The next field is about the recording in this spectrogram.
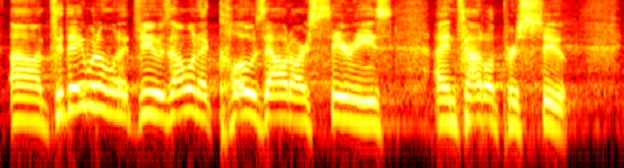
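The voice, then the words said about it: Nearly lost, worn-out voice. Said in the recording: “My voice is gone and I'm louder than you.”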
